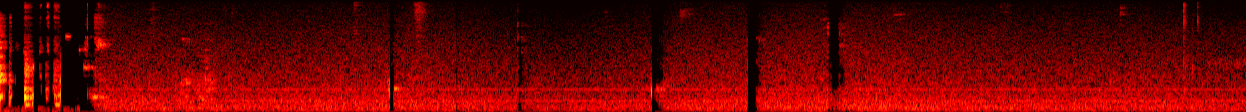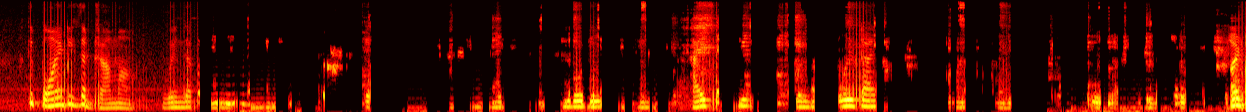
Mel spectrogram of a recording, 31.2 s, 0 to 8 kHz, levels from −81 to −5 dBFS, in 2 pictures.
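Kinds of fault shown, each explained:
Buffer tearing: The writer and reader of the audio ring buffer have slipped, so a small slice of each period replays sound from about 150 ms earlier. This gives a steady rattle near 23.4 Hz, which fits a 2048-sample buffer. The waveform shows hard splices every 43 ms wherever there is signal.
Other side's voice leaking through: A second voice sits under the talker, likely loudspeaker echo that the canceller left behind. It is strongest, at about 10 dB below the speech, from 0 to 2.67 s and from 18.04 to 30.91 s, and fainter near 4.4, 8.1 and 10.3 s. A spectrogram shows a second, unrelated harmonic pattern.
Background gated by the echo canceller: From 0.79 to 1.03 s the canceller clamps the microphone, and the room sound falls by up to about 29 dB for roughly a fifth of a second. The waveform's noise floor collapses briefly, and the spectrogram shows a dark vertical gap.
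Speech suppressed in double talk: While both sides talk, the talker's voice dips and breaks up, likely because the canceller cannot tell it from the echo. This happens briefly between 9.37 and 10.54 s, and for around 10 s in total between 18.07 and 30.99 s, by up to roughly 40 dB. The waveform shows chopped notches, and the spectrogram thins in the upper bands.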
